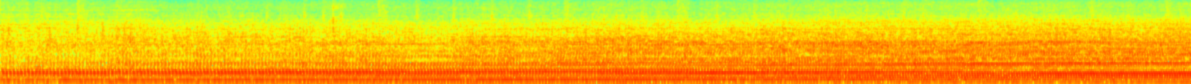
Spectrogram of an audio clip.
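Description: Steady, strong drone holding pitch under load with no knock, rattle or misfire; engine sounds healthy and pulling.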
